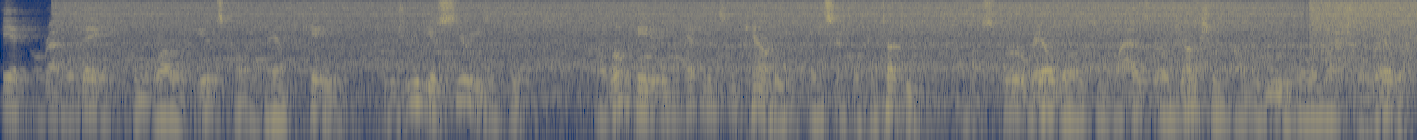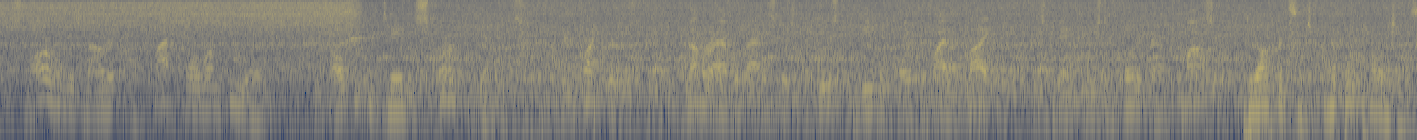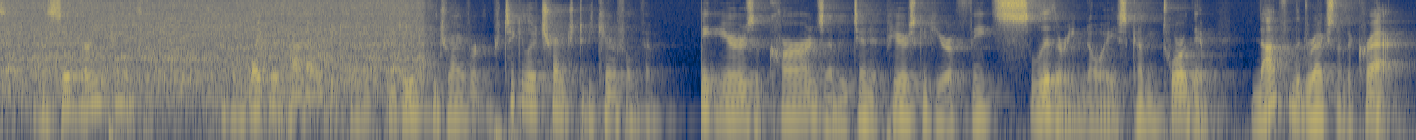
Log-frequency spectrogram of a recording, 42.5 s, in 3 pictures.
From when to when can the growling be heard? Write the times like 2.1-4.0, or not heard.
not heard.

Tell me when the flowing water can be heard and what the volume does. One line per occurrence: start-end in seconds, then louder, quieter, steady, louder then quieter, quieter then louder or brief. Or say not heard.
0.1-32.6 louder.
